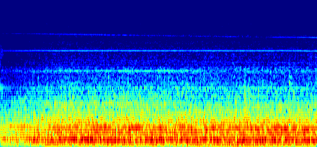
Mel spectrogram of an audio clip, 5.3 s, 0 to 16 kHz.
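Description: In Microsoft Flight Simulator 2020, an airplane takes off with a steady, loud, broadband engine roar and hiss that holds constant throughout, without voices.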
